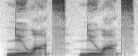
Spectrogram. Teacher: Nuance. Stress on the new.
